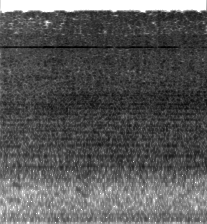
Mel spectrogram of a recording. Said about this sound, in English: First of all, always love when he conducts his interviews in front of the helicopter, because we always get such great audio quality of that clip.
